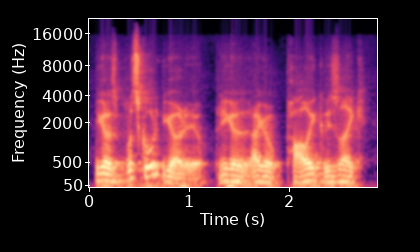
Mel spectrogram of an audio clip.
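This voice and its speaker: A man's voice: lowish voice, lively intonation, quick pace, dark tone. A young man with a New York accent, a student guest chatting casually and leaning on "like" a lot. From Brooklyn, New York. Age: young adult. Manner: laid-back, peppers speech with "like", laughs often. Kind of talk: casual chat.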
